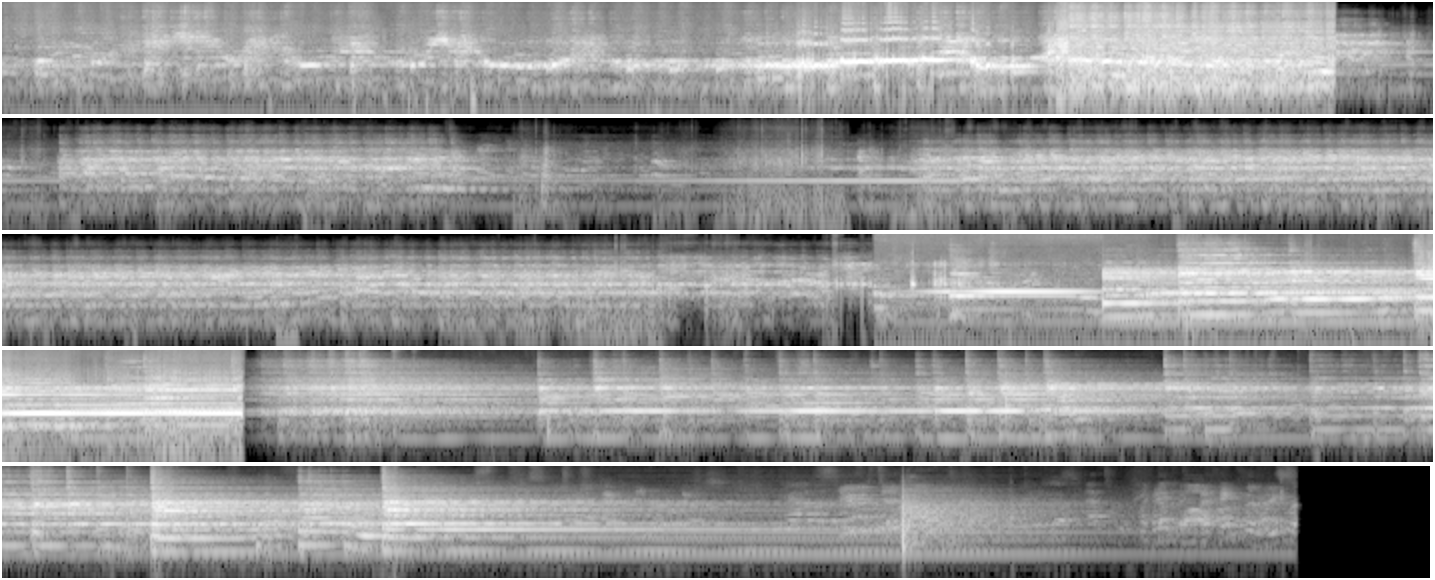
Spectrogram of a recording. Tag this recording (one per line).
futuristic
experimental
artistic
